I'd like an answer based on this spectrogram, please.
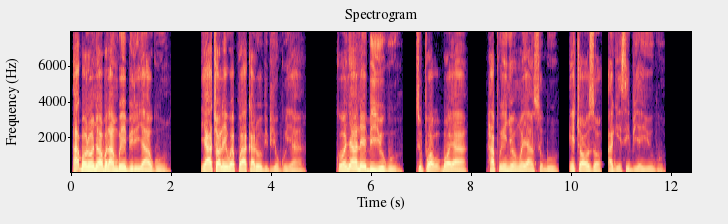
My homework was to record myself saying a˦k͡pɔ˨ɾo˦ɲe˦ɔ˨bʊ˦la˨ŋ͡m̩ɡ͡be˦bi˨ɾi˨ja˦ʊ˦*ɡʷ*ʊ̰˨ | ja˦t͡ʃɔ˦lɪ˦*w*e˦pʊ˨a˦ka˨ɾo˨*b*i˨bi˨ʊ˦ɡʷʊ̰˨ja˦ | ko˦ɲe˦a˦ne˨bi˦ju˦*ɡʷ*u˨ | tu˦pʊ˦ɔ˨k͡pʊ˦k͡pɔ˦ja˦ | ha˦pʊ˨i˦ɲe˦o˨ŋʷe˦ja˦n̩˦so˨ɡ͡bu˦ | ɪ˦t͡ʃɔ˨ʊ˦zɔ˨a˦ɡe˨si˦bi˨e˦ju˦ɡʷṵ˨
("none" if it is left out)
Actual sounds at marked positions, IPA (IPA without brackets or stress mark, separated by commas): ɡʷ, w, b, ɡʷ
